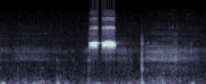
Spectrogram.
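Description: Dog whistle blown in two short, sharp, high-pitched blasts about a second in, signalling a pointer hunting for a downed quail.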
